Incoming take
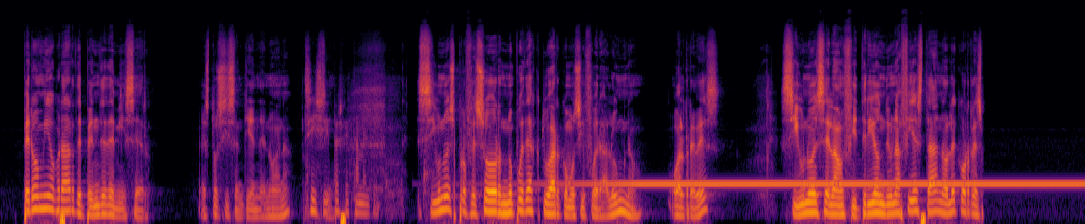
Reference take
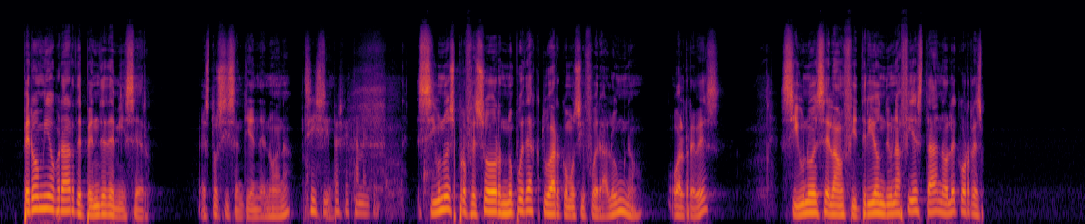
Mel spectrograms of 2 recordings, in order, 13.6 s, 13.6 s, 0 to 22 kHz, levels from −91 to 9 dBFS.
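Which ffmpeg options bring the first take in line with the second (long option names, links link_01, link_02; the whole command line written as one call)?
ffmpeg -i in.wav -filter_complex "[0:a]bandreject=frequency=620:width=30,asplit=3[link_01][link_02][link_03];[link_01]afade=type=out:start_time=0.74:duration=0.02[link_04];[link_02]highpass=frequency=140:width=0.5412,highpass=frequency=140:width=1.3066,afade=type=in:start_time=0.74:duration=0.02,afade=type=out:start_time=0.86:duration=0.02[link_05];[link_03]afade=type=in:start_time=0.86:duration=0.02[link_06];[link_04][link_05][link_06]amix=inputs=3:normalize=0,asplit=3[link_07][link_08][link_09];[link_07]afade=type=out:start_time=4.25:duration=0.02[link_10];[link_08]highpass=frequency=140:width=0.5412,highpass=frequency=140:width=1.3066,afade=type=in:start_time=4.25:duration=0.02,afade=type=out:start_time=4.37:duration=0.02[link_11];[link_09]afade=type=in:start_time=4.37:duration=0.02[link_12];[link_10][link_11][link_12]amix=inputs=3:normalize=0,asplit=3[link_13][link_14][link_15];[link_13]afade=type=out:start_time=11.5:duration=0.02[link_16];[link_14]highpass=frequency=140:width=0.5412,highpass=frequency=140:width=1.3066,afade=type=in:start_time=11.5:duration=0.02,afade=type=out:start_time=11.62:duration=0.02[link_17];[link_15]afade=type=in:start_time=11.62:duration=0.02[link_18];[link_16][link_17][link_18]amix=inputs=3:normalize=0,asetnsamples=nb_out_samples=441:pad=0,asendcmd='5.96 volume volume -3.5dB',volume=0dB" out.wav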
